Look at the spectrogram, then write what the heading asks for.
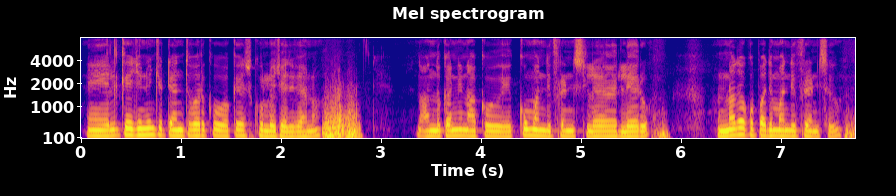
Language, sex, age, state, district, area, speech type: Telugu, male, 18-30, Andhra Pradesh, Nellore, urban, spontaneous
